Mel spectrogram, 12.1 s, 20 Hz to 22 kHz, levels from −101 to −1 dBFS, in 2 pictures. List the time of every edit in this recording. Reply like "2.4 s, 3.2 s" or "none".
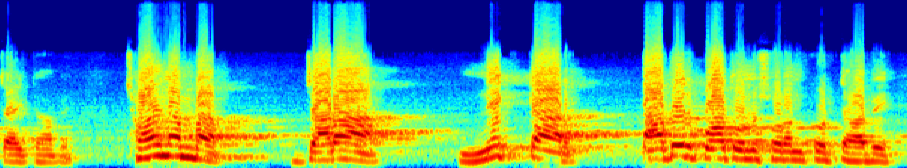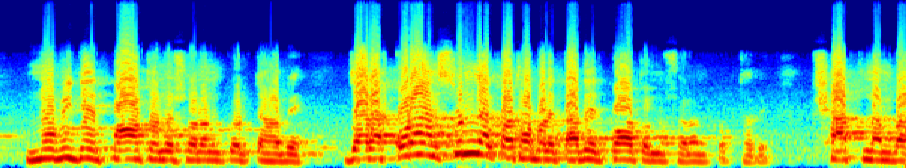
none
